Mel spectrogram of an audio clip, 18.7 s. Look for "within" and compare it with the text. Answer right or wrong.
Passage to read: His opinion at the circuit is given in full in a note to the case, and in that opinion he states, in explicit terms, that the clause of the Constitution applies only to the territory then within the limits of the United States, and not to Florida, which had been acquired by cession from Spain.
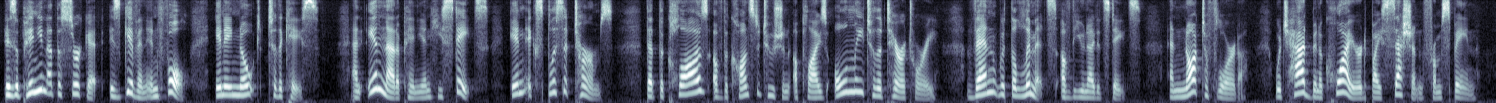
wrong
